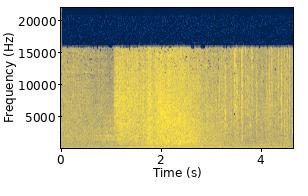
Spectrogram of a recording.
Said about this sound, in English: A series of explosions rock the DuPont plant in nearby Carney's Point. It's an explosives factory, and when catastrophe strikes, it's seismic. Three storage areas filled with 75,000 pounds of explosives are accidentally ignited, creating an inferno.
